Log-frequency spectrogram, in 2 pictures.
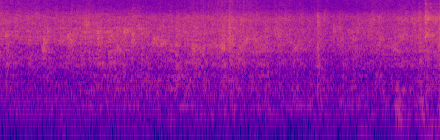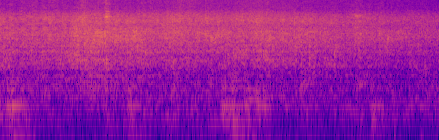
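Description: Potatoes and radish frying in oil in a home kitchen, a steady close sizzle and hiss running throughout with light stirring clatter, no voices.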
